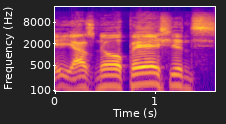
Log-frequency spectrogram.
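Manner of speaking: put-on booming, very loud, slow, drawn-out Yorkshire accent. Retelling a film scene, the speaker quotes the Jedi Master in a Yorkshire accent. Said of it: "That's how he says it".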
